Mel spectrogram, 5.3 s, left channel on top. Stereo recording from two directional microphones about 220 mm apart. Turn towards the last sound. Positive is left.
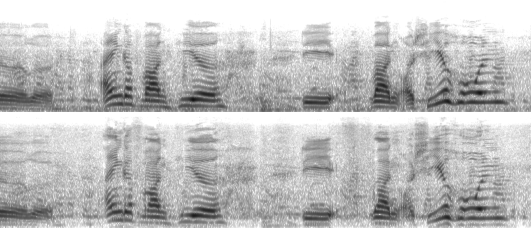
turn(degrees=-15)  # may be behind; listen again after turning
